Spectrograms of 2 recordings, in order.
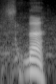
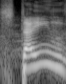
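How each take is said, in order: First: A nasal vowel with no final S. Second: A plain vowel, clear N and final S. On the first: "you've got to get that N sound from your nostrils" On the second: "Staines is how we would say it"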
